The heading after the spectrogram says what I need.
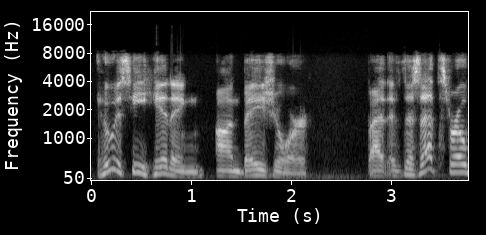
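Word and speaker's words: Bajor: tell you why because you'll notice that he pronounces it budge or and it's true yes he doesn't say beige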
